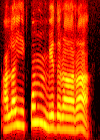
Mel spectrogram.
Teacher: तो इस वास्ते होठों को चूंकि शफतैन कहा जाता है, तो इदगाम में शफवी 2 होंठ मिलाकर जो इदगाम हो रहा है, दोनों को मिला रही। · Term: इदगाम है शफवी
